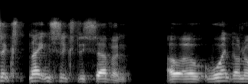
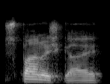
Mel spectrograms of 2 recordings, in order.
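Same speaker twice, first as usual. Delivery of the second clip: usual speaking voice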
